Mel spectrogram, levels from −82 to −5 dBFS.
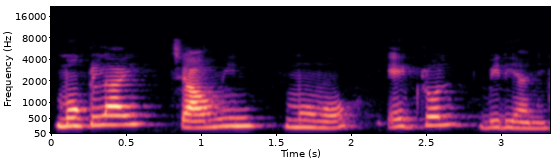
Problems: none marked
